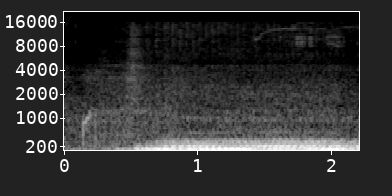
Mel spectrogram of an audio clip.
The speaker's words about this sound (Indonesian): Aduh, ada suara motor masuk ya.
